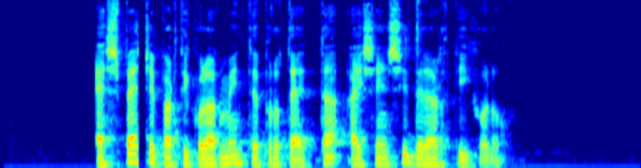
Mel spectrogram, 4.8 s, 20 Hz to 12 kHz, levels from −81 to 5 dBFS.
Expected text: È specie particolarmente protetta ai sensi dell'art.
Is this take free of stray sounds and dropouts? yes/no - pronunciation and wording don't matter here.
no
